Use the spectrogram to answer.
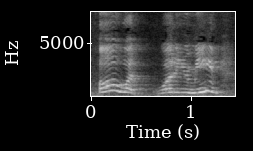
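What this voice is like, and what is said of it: Weak put-on Scottish accent. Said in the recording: “in the best Scottish accent I could muster, which isn't a very good one”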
